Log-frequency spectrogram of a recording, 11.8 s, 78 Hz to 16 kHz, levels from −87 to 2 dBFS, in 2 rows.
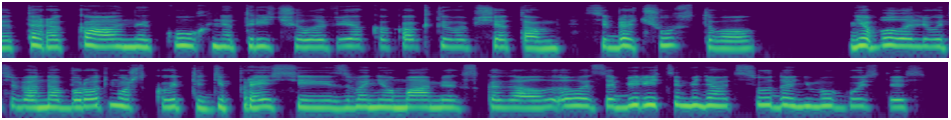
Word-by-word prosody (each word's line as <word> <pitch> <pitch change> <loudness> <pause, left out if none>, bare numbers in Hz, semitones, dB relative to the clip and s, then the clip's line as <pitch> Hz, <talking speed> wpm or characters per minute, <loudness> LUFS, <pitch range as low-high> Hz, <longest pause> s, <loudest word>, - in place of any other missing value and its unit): тараканы, 230 -2 +4
кухня, 255 -3 0
3 240 +1 -3
человека. 225 +1 -4
Как 230 +1 -3
ты 240 - -5
вообще 225 +1 -3
там 205 -1 -1
себя 235 +2 0
чувствовал? 210 -6 -4 0.6
Не 250 +2 +6
было 255 +2 +3
ли 235 -1 -2
у 235 - -2
тебя, 220 0 -1
наоборот, 220 +3 +2
может, 245 -5 0
какой-то 220 -2 -4
депрессии? 210 0 0
Звонил 215 +2 0
маме, 215 -1 +3
сказал: 215 0 -2 0.2
"О, 250 - +1
заберите 270 +6 +2
меня 255 0 +3
отсюда, 265 +1 -1
не 240 +1 +1
могу 245 0 -2
здесь." 220 0 -6
225 Hz, 145 wpm, -25 LUFS, 215-245 Hz, 0.6 s, Не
